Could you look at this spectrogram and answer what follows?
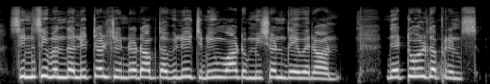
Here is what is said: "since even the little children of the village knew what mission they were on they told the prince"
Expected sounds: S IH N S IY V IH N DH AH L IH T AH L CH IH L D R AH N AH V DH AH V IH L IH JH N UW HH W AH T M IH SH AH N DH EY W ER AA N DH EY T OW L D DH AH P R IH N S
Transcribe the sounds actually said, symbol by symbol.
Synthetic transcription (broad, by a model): S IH N S IY V IH N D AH L IH T AH L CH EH N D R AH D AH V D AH V IH L IH JH N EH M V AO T M IH SH AH N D EY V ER AA N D EY T OW L D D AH P R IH N S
